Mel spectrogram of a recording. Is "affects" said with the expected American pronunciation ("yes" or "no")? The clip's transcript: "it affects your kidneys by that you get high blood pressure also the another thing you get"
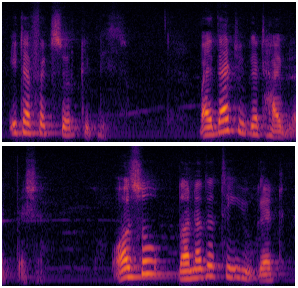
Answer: yes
